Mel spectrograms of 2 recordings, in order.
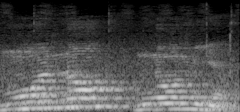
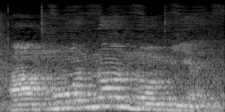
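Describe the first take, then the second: Both takes have the same delivery.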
